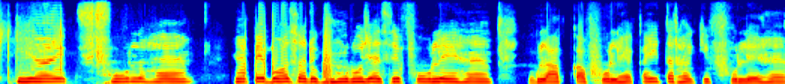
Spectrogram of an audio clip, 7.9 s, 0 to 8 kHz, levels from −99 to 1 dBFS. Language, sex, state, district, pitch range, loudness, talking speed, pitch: Hindi, female, Bihar, Araria, 250-285 Hz, -12 LUFS, 185 wpm, 270 Hz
